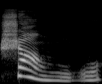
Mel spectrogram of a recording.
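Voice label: "shangwu", Mandarin Chinese, tone pairs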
